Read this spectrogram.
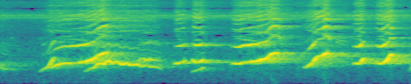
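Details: White-handed gibbon from Peninsular Malaysia giving clear whistled hoots that swoop upward and wobble, several long rising notes in quick succession, strong and tonal.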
